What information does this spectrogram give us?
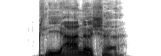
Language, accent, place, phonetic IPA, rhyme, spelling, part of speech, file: German, Germany, Berlin, [pliˈni̯aːnɪʃə], -aːnɪʃə, plinianische, adjective, De-plinianische.ogg
- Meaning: inflection of plinianisch: 1. strong/mixed nominative/accusative feminine singular 2. strong nominative/accusative plural 3. weak nominative all-gender singular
